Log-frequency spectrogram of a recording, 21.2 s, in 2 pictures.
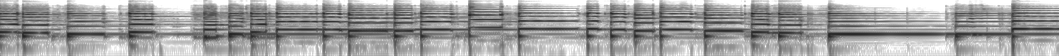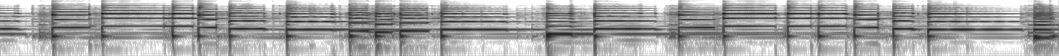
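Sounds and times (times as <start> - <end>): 
mandolin playing a cartoon theme tune: 0.0 - 21.1.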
